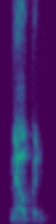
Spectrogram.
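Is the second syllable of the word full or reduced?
reduced. The second syllable is clipped and run together. The speaker calls it right. "and it's M E L B N, Melbourne. You know, that's that's the way we say it"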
